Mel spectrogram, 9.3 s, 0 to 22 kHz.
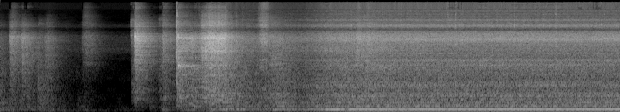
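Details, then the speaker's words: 1969 Mustang V8 with cleaned carburetor, full 13 V to coil and new engine parts: brief starter whir, then catches and settles into a smooth, even low idle with steady rumble. Normal idle, sounds better than before. "And but with all them new parts on that motor, I think it sounds a lot better than it did before."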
